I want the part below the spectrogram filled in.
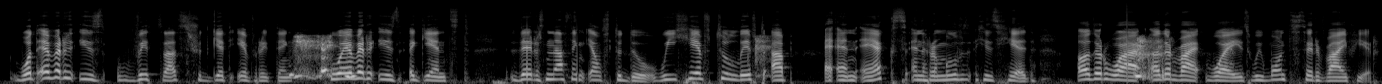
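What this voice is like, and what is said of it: Put-on Russian-style accent. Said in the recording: “that accent. I'm sorry. I'm just like, your accent was really cool ... I was teleported to Brighton Beach”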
